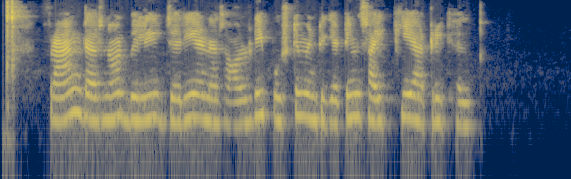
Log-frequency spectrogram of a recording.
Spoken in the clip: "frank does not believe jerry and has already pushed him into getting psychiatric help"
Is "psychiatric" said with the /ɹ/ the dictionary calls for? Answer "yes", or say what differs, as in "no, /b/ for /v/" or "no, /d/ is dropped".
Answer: yes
